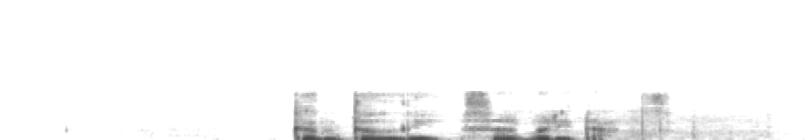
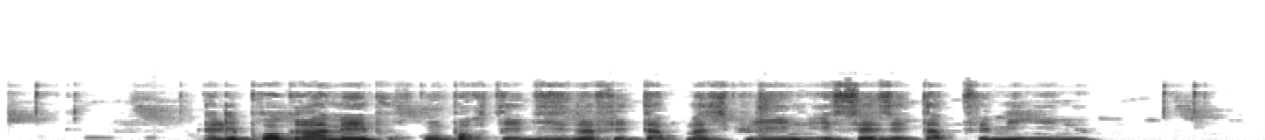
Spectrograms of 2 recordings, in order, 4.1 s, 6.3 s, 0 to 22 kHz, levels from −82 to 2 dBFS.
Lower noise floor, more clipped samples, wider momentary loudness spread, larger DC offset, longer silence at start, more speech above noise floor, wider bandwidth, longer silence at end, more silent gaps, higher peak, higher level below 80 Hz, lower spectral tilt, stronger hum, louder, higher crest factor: first, -83 dBFS vs -47 dBFS; neither; second, 18 LU vs 22 LU; neither; first, 1.45 s vs 0.05 s; first, 51 dB vs 28 dB; second, 8 kHz vs 9.6 kHz; first, 0.75 s vs 0.35 s; neither; second, -14 dBFS vs -2 dBFS; second, -70 dBFS vs -54 dBFS; first, -6.5 dB/octave vs -4.5 dB/octave; neither; second, -32 LUFS vs -18 LUFS; about the same, 20 dB vs 18 dB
